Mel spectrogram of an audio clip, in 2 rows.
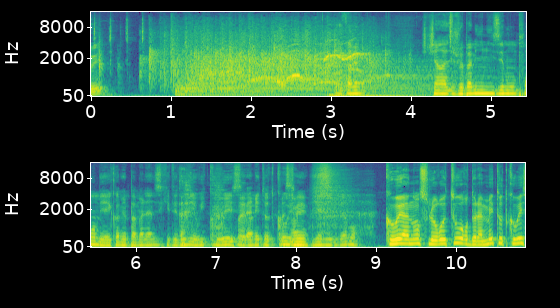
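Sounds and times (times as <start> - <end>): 
speech: 0.0 - 0.3, 3.0 - 3.6, 4.2 - 10.8
applause from a small group: 0.0 - 4.0
people whooping: 1.0 - 4.1.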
